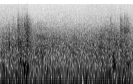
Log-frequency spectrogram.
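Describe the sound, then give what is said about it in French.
A car door shuts with a muffled thud as a man gets into his car, over a steady low rumble, followed a couple of seconds later by a second, similar dull knock. “Il entre dans sa voiture”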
